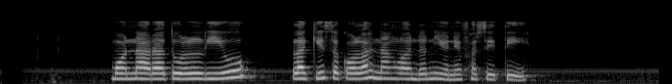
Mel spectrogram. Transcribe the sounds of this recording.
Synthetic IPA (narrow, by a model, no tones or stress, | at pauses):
monaɾat̪uliu | laɡ̥i̤səkolahnaŋlɔnd̪ɔnjunifərsit̪i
